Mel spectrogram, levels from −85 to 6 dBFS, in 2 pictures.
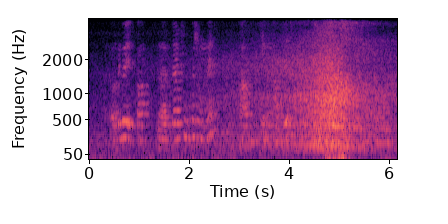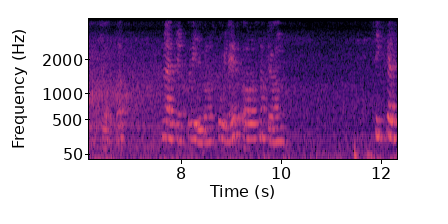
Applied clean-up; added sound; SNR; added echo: none; Cricket; -4 dB; reverberation time 0.3 s.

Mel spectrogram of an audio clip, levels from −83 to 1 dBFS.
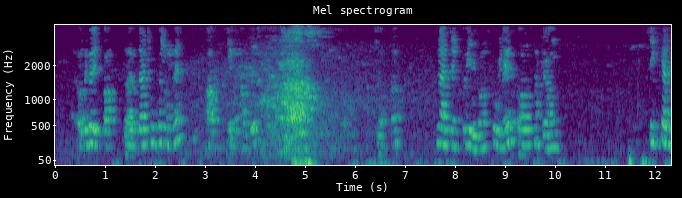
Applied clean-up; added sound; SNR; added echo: classical method WPE with log-MMSE.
